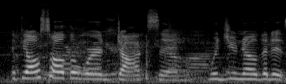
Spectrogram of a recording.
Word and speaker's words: Dachshund: Dachshund is how that's pronounced.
